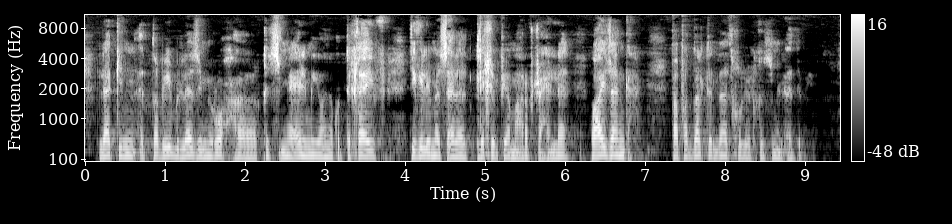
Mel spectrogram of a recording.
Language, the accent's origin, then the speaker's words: Arabic; Egypt; إحنا عندنا في مصر في وقت من الأوقات كانت حركة نقد مزدهرة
